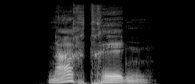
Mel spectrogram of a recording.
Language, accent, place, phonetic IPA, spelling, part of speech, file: German, Germany, Berlin, [ˈnaːxˌtʁɛːɡn̩], Nachträgen, noun, De-Nachträgen.ogg
- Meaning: dative plural of Nachtrag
